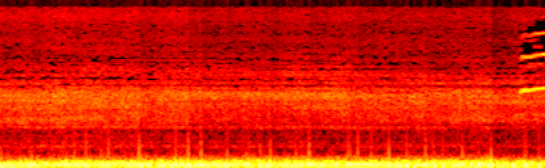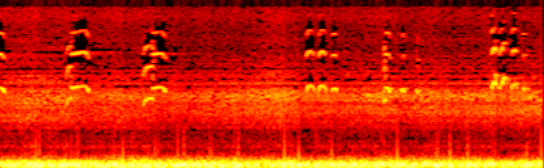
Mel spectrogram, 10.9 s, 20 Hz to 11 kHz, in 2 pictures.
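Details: Bald eagles at a Southwest Florida nest camera, 23 October 2022 at 19:11: short, thin, high chirped notes in scattered bursts of two or three, partly masked by a loud, steady low rumble throughout.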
